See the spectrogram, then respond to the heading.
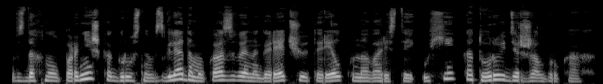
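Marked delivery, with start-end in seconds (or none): none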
